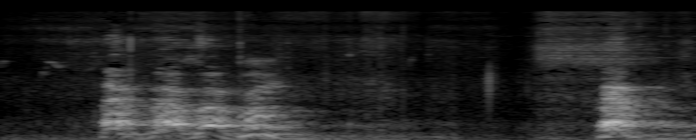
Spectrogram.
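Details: Hallikar calves, a male and a female, at Boregowdannadoddi, Sathanur Hobli, Kanakapura Taluk, Ramnagar; one drawn-out bawling call with falling pitch, lasting about a second, then a second short call begins.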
